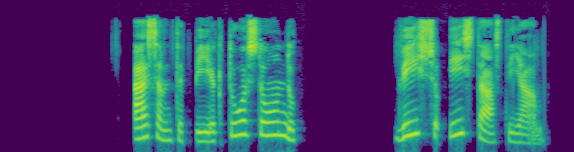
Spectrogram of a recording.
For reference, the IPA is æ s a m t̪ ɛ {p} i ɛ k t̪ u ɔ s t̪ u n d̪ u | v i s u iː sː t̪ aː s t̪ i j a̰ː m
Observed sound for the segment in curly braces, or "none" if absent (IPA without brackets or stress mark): p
